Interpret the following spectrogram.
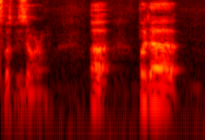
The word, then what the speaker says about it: Zoro: Yeah, they say Zolo in the book, but I know further in around like where I'm at right now, they always just call him Zoro, and it's supposed to be Zoro.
